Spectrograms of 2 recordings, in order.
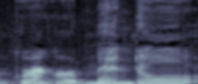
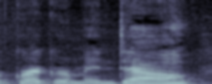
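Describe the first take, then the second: First: "Mendel" said as MEN-dul; first pronunciation. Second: "Mendel" said as men-DELL; alternative pronunciation. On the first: Teacher showing students one accepted name, "Mendel" as MEN-dul. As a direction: stress the first syllable of "Mendel", with a reduced ending. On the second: Teacher showing students the other accepted name, "Mendel" as men-DELL. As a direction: stress the second syllable of "Mendel", with a full "dell". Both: Shown as a demonstration. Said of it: "Either way is correct".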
